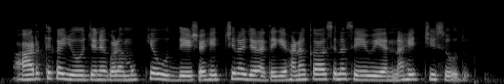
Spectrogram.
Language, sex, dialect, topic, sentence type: Kannada, female, Coastal/Dakshin, banking, statement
